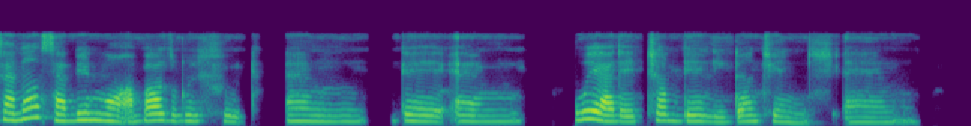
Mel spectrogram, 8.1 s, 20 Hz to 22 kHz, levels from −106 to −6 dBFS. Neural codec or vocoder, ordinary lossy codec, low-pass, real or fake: codec, 44.1 kHz, 2.6 kbps, SNAC; none; 7.2 kHz; fake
